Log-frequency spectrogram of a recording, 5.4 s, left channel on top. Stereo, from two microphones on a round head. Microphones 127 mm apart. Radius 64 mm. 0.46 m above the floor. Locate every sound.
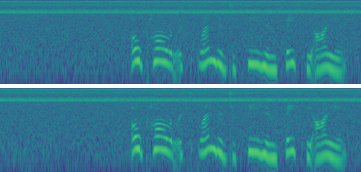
0.0 s an insect: 5° right (ahead or behind)
2.0 s a woman speaking: 15° right (ahead or behind)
